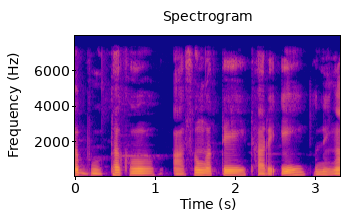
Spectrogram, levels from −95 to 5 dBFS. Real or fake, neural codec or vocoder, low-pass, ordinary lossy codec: real; none; 7.2 kHz; none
